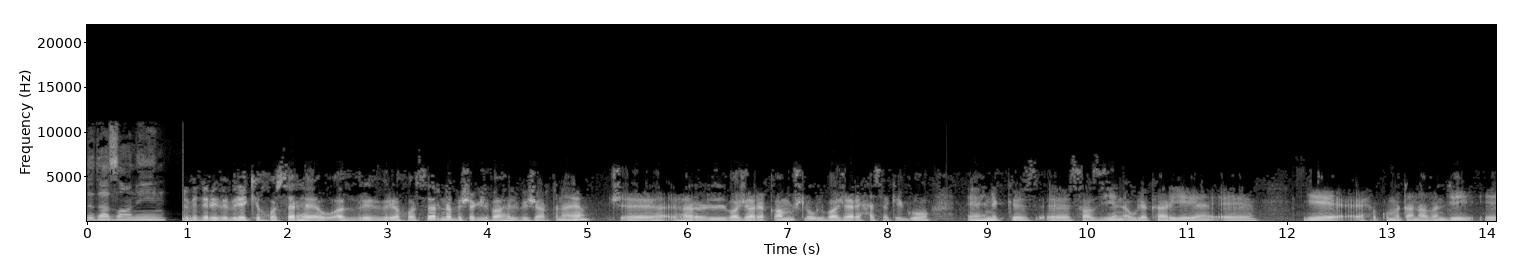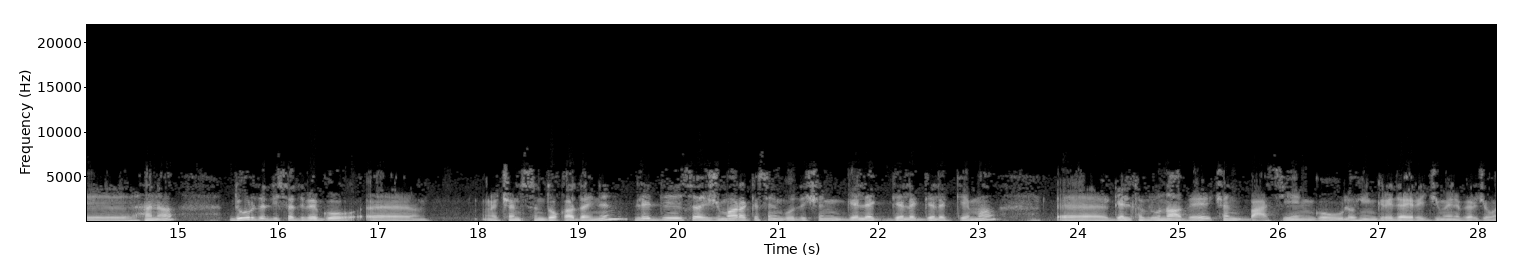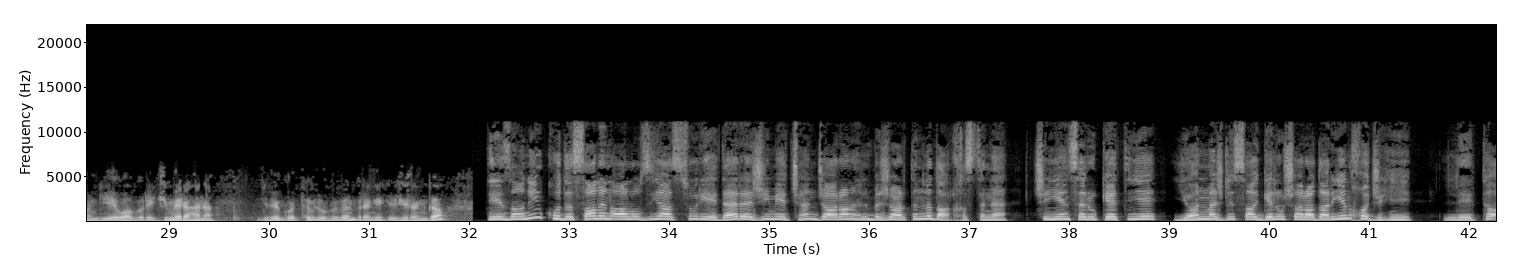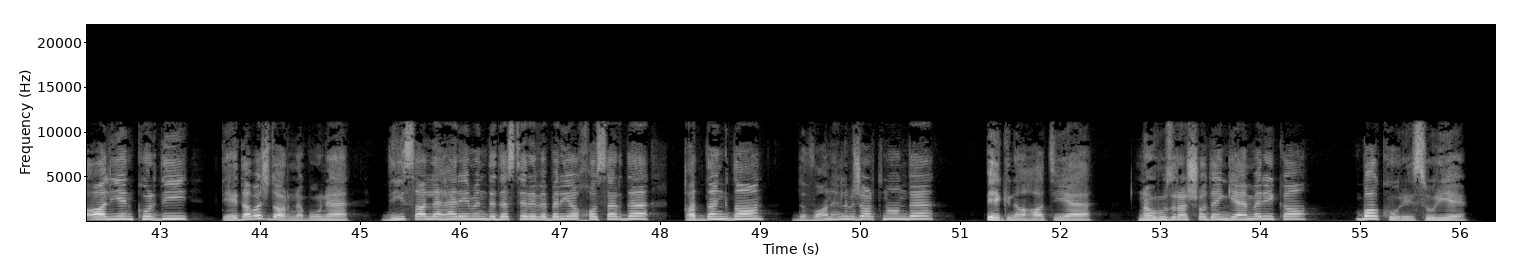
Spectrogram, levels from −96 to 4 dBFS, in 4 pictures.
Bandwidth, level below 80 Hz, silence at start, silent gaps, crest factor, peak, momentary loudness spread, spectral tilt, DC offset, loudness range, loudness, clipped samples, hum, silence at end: 11.5 kHz; -54 dBFS; 0 s; none; 20 dB; -2 dBFS; 9 LU; -5.5 dB/octave; under 0.1%; 3 LU; -21 LUFS; under 0.1%; none; 0.3 s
